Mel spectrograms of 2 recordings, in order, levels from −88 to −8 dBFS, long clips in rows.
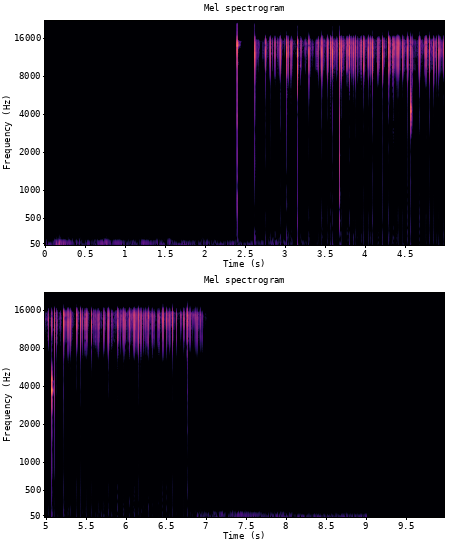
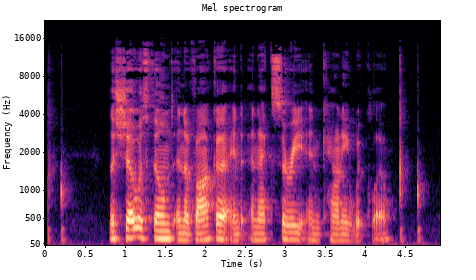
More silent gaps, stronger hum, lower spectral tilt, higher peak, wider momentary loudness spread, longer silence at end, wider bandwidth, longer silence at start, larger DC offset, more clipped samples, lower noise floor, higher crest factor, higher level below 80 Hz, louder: neither; neither; second, 4.5 dB/octave vs -5 dB/octave; about the same, 0 dBFS vs -2 dBFS; second, 6 LU vs 18 LU; first, 3.2 s vs 0.25 s; first, over 20 kHz vs 15.5 kHz; first, 2.4 s vs 0.05 s; neither; neither; first, -79 dBFS vs -57 dBFS; first, 36 dB vs 18 dB; second, -76 dBFS vs -52 dBFS; second, -30 LUFS vs -19 LUFS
